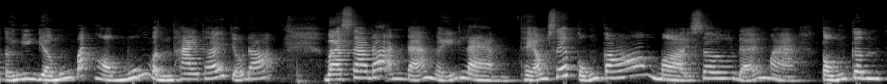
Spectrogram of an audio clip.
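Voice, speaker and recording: A woman with a Southern Vietnamese accent telling a ghost story in a chatty way, talking straight to her listeners. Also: fairly high pitch. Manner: chatty, addresses listeners directly. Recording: roomy, slightly dull recording.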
